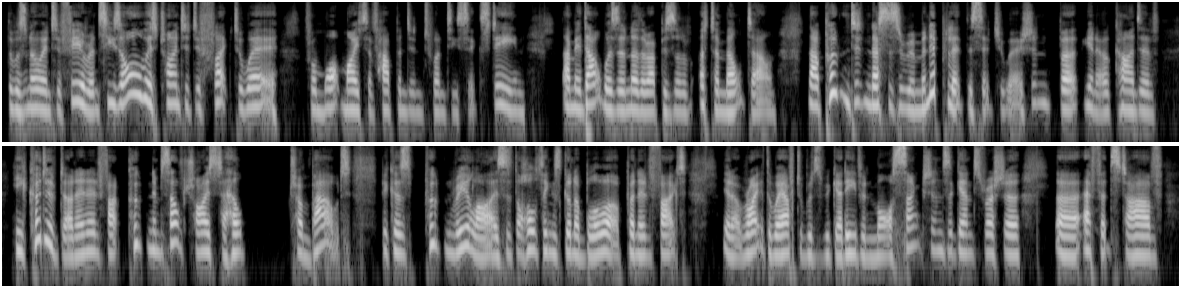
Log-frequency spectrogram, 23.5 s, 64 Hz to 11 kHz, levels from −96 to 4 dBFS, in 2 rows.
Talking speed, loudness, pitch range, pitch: 210 wpm, -23 LUFS, 205-240 Hz, 215 Hz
